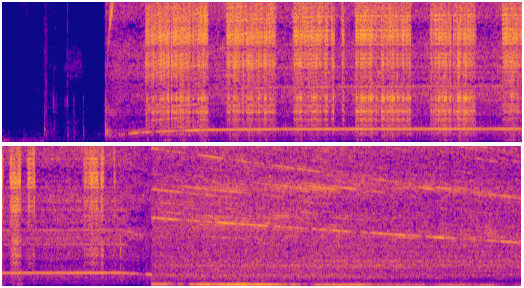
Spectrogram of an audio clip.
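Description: A rotary tool scumbles a random pattern of cells into a metal workpiece, starting after a short quiet lead-in with a loud steady high whine that pulses in short bursts, then a lower continuous whir winding down at the end.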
